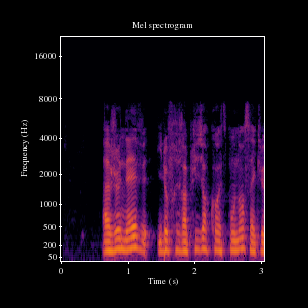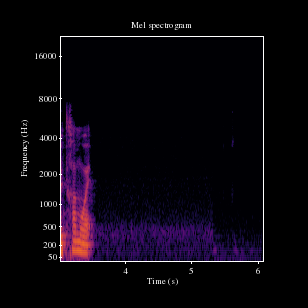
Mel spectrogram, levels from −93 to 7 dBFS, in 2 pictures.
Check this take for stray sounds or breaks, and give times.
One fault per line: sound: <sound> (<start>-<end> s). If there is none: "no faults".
no faults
